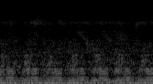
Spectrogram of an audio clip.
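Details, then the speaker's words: Maspion electric fan on speed 1 spinning weakly with a steady hum and rough rattly buzz; the shaft turns stiff and heavy in a dry, worn sleeve bushing, to be replaced with a bearing. "putarannya pun tidak begitu kencang dan EE Suaranya berisik ini bisa saya pastikan penyakitnya e ada di bosing ya"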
